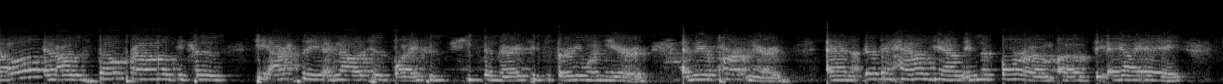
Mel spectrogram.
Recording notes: The audio was taken from a 2013 presentation she did for the Women in Architecture Lecture Series.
